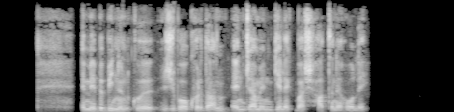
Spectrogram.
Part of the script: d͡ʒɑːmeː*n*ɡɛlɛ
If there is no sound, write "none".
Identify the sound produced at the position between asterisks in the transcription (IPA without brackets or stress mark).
n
